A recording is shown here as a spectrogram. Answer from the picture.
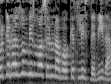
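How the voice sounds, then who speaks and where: A woman's animated tone at a fairly quick pace, lively intonation, quiet background. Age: 20s. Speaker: podcast host. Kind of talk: solo podcast monologue.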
